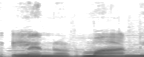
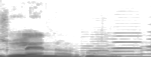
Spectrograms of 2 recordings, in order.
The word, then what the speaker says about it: Λενορμάν: Παρότι η σωστή προφορά του ονόματος είναι Λενορμάν, η οδός επικράτησε ως Λένορμαν.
